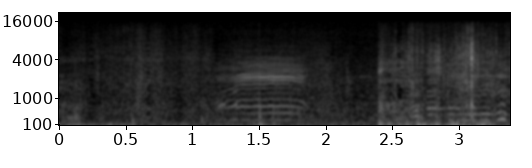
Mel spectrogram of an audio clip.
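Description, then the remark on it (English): Two wavering sheep bleats at feeding time, a clear one and then a rougher one soon after, rising over steady outdoor farmyard noise. “You're a good looking sheep, mate.”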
